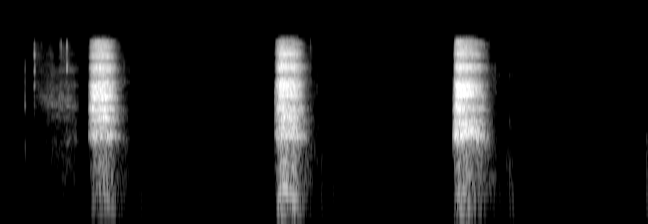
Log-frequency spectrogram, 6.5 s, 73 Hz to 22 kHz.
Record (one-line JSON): {"exhalation_length": "6.5 s", "exhalation_amplitude": 25067, "exhalation_signal_mean_std_ratio": 0.27, "survey_phase": "beta (2021-08-13 to 2022-03-07)", "age": "45-64", "gender": "Female", "wearing_mask": "No", "symptom_cough_any": true, "symptom_new_continuous_cough": true, "symptom_runny_or_blocked_nose": true, "symptom_sore_throat": true, "symptom_headache": true, "symptom_change_to_sense_of_smell_or_taste": true, "symptom_loss_of_taste": true, "symptom_onset": "4 days", "smoker_status": "Never smoked", "respiratory_condition_asthma": false, "respiratory_condition_other": false, "recruitment_source": "Test and Trace", "submission_delay": "2 days", "covid_test_result": "Positive", "covid_test_method": "RT-qPCR"}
